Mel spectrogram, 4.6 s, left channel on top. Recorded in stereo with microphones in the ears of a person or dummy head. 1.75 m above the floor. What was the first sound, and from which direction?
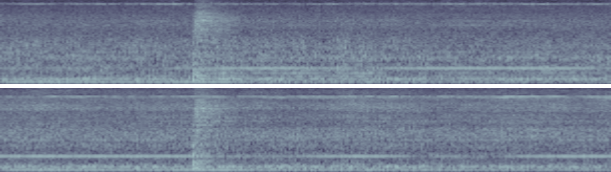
A snare drum, 5° right (ahead or behind).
